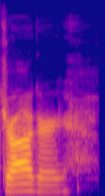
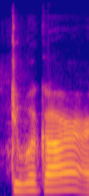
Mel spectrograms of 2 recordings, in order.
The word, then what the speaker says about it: Duergar: No, It's not Draugr. you agree. What is a Duger? Never. It might be Dwarf. pronounced Duergar or something like that. It's a type of Oh! dwarf. Pronounced Duugar.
